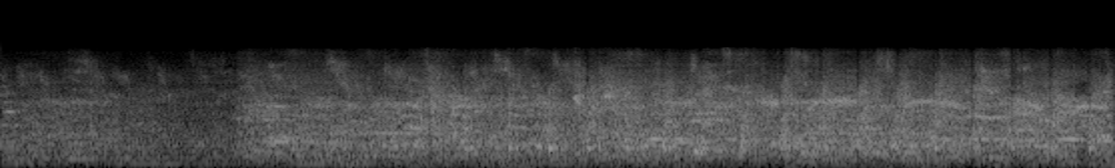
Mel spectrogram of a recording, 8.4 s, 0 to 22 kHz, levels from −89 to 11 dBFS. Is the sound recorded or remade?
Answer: remade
